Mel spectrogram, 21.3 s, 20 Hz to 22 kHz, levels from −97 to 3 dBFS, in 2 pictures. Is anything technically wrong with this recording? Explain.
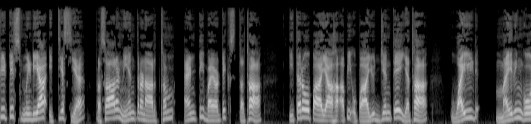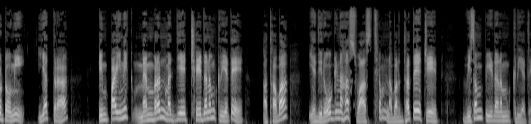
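Yes, there's generation loss across the whole speech clip. It sounds swirly and hollow, with a smeared, watery texture and soft, blurred consonant attacks, and nothing comes through above about 16.6 kHz. That's more damage than one pass at what sounds like 64 kbit/s MP3 would leave, so it's likely been decoded and re-encoded around five times. Each pass requantises on a shifted frame grid, so the noise and spectral holes keep stacking up.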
